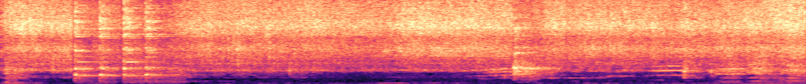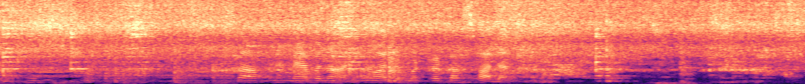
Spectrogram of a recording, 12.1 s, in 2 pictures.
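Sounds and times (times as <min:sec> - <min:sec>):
onions sizzling in hot oil: 0:00.0 - 0:12.0
metal spoon scraping a pot: 0:05.3 - 0:12.0.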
